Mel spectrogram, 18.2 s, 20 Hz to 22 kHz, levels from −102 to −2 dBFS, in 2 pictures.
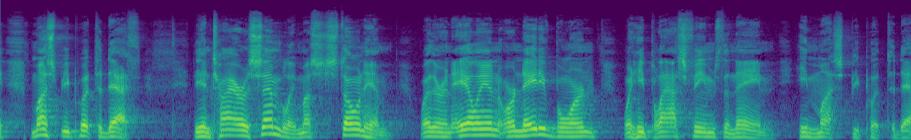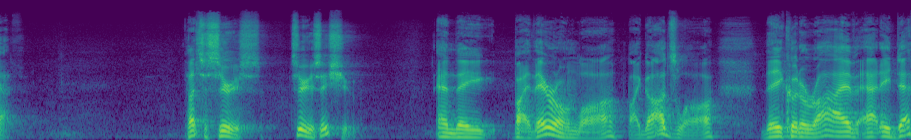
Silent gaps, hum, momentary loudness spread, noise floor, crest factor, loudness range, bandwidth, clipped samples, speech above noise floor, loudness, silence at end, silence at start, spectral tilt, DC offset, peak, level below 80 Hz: none; none; 12 LU; -70 dBFS; 18 dB; 8 LU; 14.5 kHz; under 0.1%; 47 dB; -24 LUFS; 0 s; 0 s; -5 dB/octave; under 0.1%; -6 dBFS; -64 dBFS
